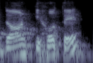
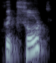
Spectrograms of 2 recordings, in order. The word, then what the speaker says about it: Don Quixote: of this novel uh i've been pronouncing it as don quijote but when we write the spelling in english is slightly different it's q-u-i-x-o-t-e and we all would have heard it as quick sort and we talk about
